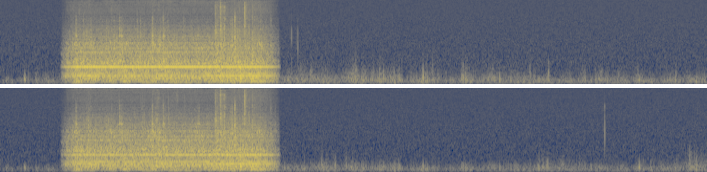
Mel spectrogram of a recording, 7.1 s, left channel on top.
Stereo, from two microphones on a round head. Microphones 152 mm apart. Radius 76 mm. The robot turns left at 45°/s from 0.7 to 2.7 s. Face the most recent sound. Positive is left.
No sound to turn to.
